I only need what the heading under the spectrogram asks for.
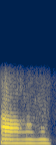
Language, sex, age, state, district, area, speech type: Odia, female, 45-60, Odisha, Koraput, urban, conversation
